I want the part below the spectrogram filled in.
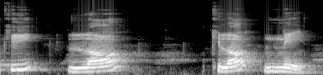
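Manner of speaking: खिलौने stretched out very slowly; dictation pace. Shown as a demonstration. Teacher dictates खिलौने slowly for pupils to write. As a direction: drag each sound so children can write it.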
